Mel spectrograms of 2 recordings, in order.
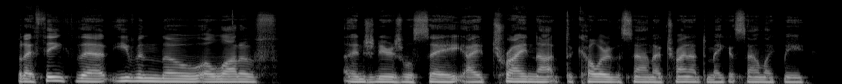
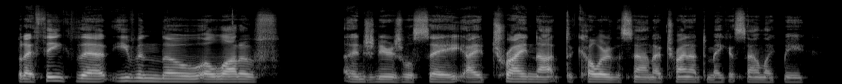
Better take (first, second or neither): first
